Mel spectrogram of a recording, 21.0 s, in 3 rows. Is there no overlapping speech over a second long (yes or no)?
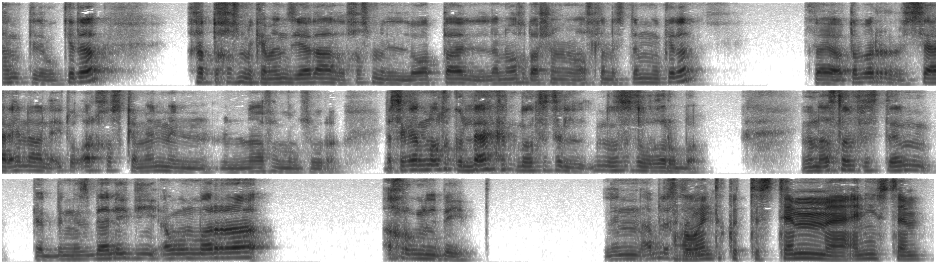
yes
